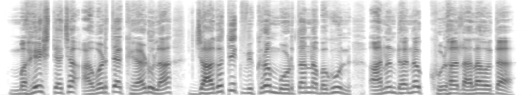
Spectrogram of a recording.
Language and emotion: Marathi, happy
